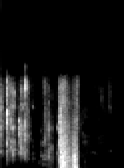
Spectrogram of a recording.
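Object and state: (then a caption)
Spray paint can with mixing balls rattling inside. A metal spray paint can is shaken, and the two mixing balls inside rattle as they mix the paint. A few quick, light rattles are followed by a louder, longer burst of rattling before it stops.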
